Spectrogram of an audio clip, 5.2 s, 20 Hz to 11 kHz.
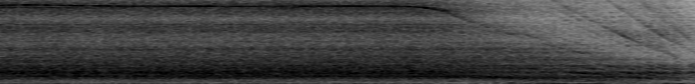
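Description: Bycon DMP-162 diamond core drill motor running free with a core bit fitted, giving a steady high-pitched whine. About three and a half seconds in it is switched off, and the whine falls in pitch as the motor and bit spin down to a stop near the end.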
